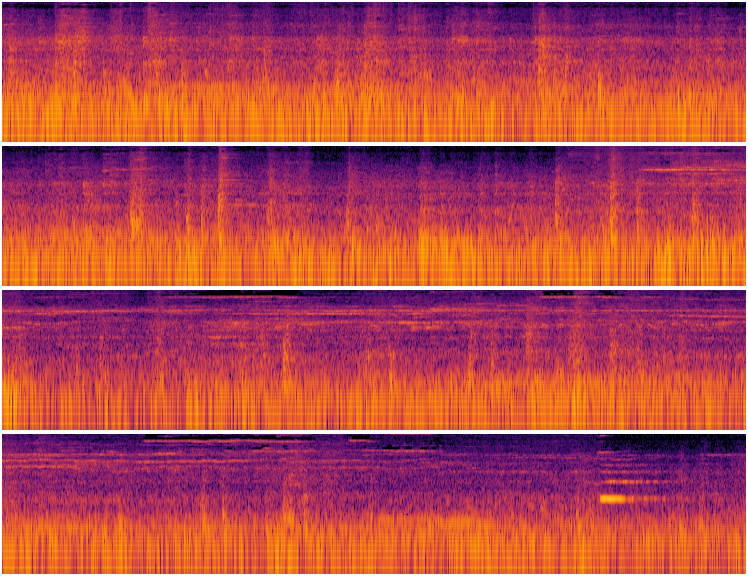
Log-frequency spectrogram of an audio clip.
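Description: Indian Railways trains running side by side: a steady rumble and rattle of wheels and covered goods wagons, with knocks over rail joints in the first half. From about halfway, thin high-pitched wheel squeal rings over the rumble, and a short loud tone sounds near the end.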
